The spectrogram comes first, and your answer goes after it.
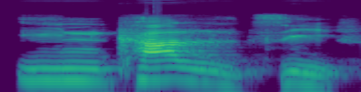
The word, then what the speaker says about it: incalzi: And incalzi. And for God's sake, take the time to pronounce this word correctly. It always sounds like somebody saying che incalzi il vento, which is not a very nice thing to say.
